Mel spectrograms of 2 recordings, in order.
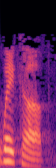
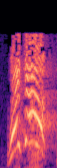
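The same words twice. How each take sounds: First: Said in the usual way. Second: High, full-blast yell; piercingly high shouted command; very loud shout. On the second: Acted. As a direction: bellow a wake-up call at top volume. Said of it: "That's not even loud".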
